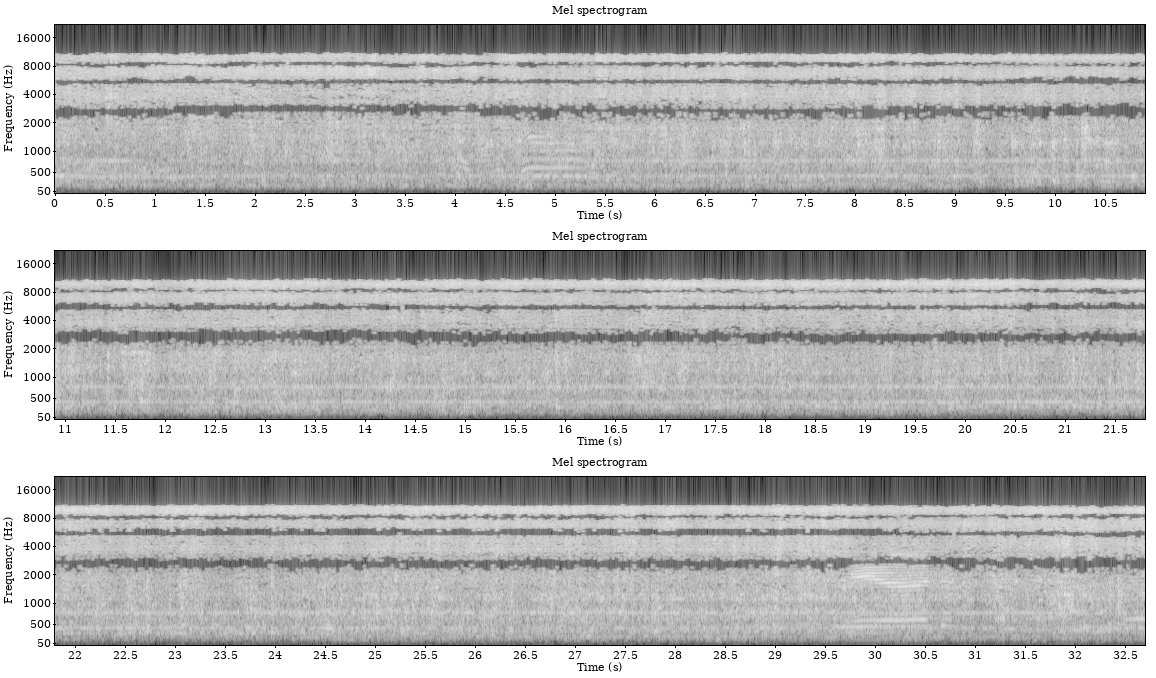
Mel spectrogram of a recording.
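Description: Water jet cutter running: a steady loud hiss from the high-pressure jet, with a faint steady hum under it.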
